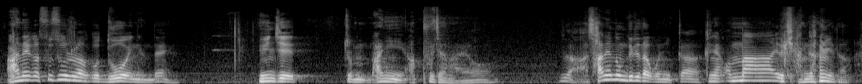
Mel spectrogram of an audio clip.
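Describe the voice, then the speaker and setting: A man's voice: very animated, normal speed, darkish tone, husky. A man preaching a sermon as pastor, earnest, acting out family scenes as he makes his points. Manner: earnest, acts out family scenes with sweeping pitch swings. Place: church sanctuary.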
